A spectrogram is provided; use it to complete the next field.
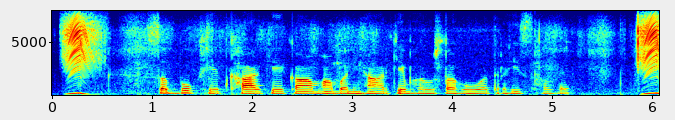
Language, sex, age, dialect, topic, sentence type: Chhattisgarhi, female, 31-35, Eastern, agriculture, statement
